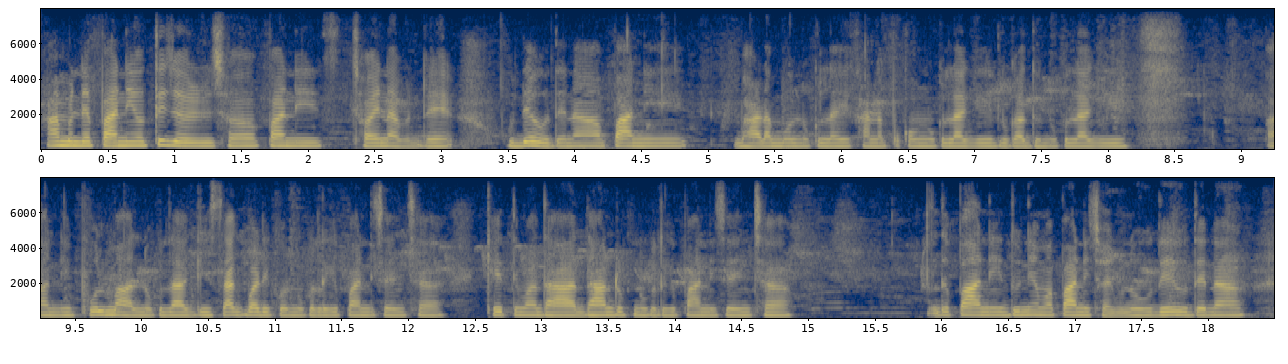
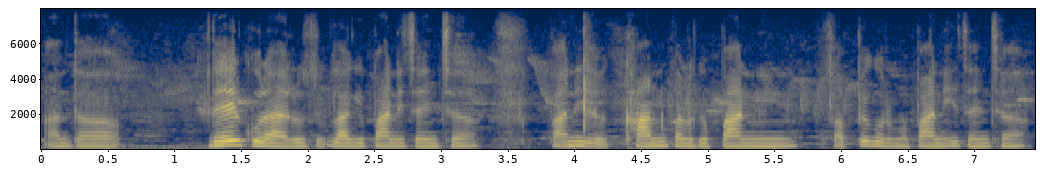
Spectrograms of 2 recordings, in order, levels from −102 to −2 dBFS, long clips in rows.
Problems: background sounds at intervals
